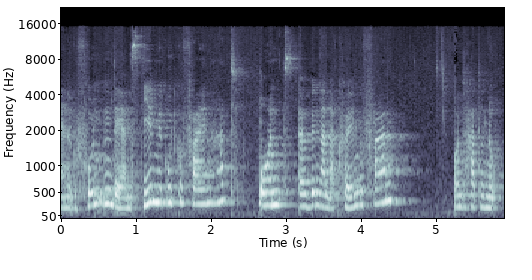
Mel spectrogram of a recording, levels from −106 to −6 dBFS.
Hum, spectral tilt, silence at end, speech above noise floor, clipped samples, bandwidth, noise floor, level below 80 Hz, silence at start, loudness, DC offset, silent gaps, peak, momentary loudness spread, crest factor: none; -5.5 dB/octave; 0 s; 31 dB; under 0.1%; 15 kHz; -50 dBFS; -60 dBFS; 0 s; -20 LUFS; under 0.1%; none; -2 dBFS; 7 LU; 18 dB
